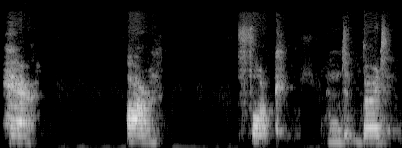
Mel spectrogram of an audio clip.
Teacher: So for example, if you have an American accent or a Scottish accent or an Irish accent, then you pronounce that R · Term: optional R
